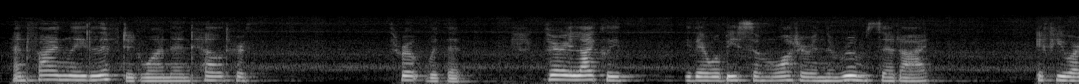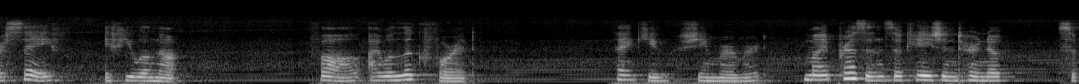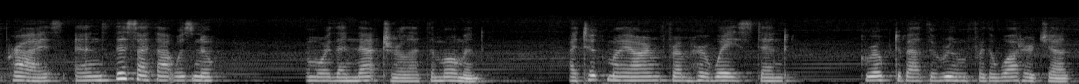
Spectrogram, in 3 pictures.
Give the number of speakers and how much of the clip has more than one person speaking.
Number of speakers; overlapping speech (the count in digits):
1, no overlap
